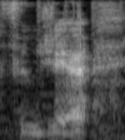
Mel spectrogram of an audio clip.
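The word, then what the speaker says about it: Fougère: The term Fougere, pronounced Fougere, is French for fern.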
